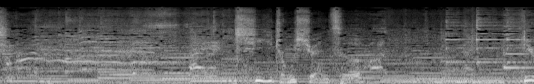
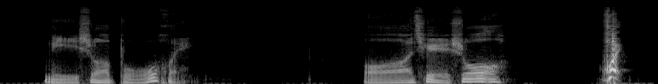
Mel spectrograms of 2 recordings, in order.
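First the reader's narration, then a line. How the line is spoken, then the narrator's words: Slow smile. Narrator (Chinese): 楚留香缓缓地笑了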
